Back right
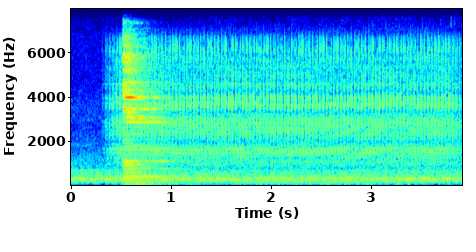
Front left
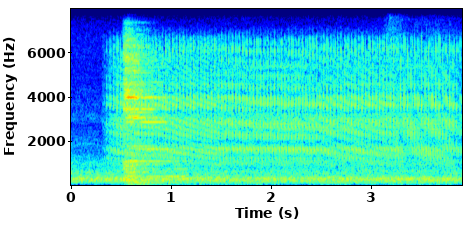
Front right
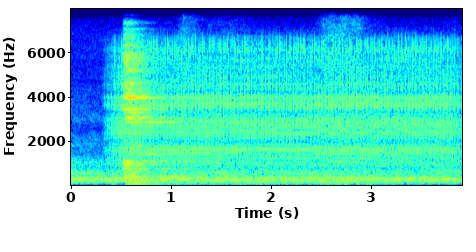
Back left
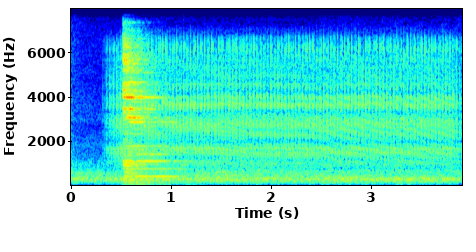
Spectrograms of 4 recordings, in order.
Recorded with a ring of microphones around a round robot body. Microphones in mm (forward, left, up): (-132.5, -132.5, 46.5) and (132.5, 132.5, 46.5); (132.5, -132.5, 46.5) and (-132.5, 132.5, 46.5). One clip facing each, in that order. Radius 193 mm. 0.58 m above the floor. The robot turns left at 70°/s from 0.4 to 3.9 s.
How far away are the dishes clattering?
About 3 m.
